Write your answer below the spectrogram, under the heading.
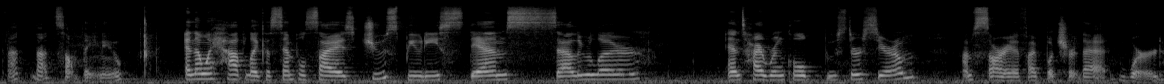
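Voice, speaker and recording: A woman with vocal fry speaks fairly slowly at medium pitch, with ordinary pitch variation. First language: not English. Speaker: beauty vlogger. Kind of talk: casual chat. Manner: chatty.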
